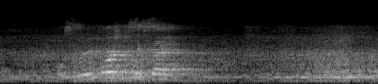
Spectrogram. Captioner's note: WWII aircraft sounds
